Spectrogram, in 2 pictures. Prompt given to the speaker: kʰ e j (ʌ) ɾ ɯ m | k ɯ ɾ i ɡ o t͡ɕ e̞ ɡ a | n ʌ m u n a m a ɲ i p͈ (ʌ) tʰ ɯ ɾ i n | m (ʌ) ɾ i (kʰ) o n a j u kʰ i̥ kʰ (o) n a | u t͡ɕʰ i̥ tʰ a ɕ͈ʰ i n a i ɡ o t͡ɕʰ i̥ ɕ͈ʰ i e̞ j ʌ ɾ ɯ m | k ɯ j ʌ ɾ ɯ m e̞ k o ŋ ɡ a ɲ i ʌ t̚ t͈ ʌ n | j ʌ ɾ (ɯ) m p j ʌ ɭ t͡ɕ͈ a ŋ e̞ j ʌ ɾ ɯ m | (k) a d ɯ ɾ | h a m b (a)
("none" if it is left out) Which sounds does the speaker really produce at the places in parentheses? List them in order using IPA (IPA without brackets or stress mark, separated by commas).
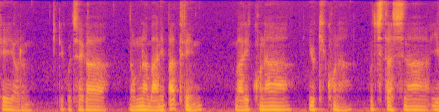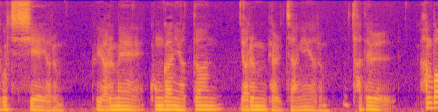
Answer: ʌ, a, a, kʰ, o, ɯ, t, ʌ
